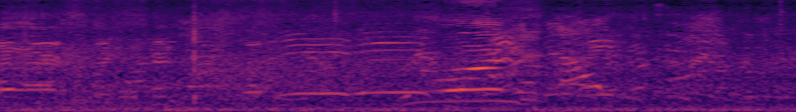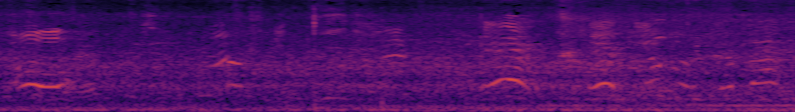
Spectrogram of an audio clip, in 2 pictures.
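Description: Young boys shout and chatter across an open ballfield.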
